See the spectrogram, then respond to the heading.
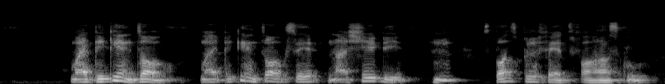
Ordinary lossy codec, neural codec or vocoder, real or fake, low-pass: none; codec, 16 kHz, 2 kbps, FreqCodec, larger model; fake; 7.2 kHz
